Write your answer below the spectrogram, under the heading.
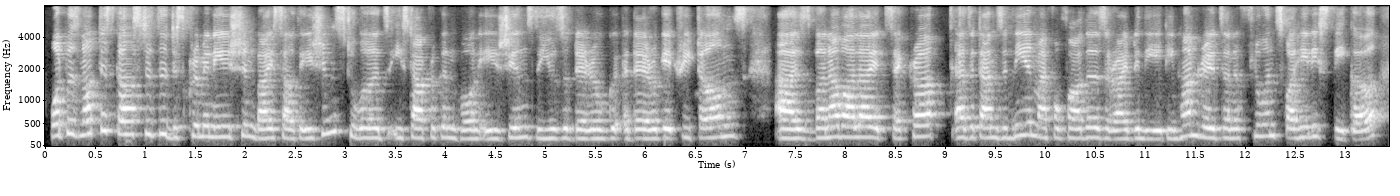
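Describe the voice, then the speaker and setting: A woman moderating a panel over a video call, her voice mellow and a little dark. She speaks in a measured, thoughtful way as she reads out audience questions. The room around her sounds roomy and echoey. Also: medium pitch, steady tone. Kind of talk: online panel discussion.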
